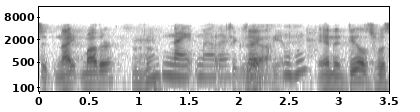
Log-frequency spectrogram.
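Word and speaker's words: 'night, Mother: is about the show called how do you pronounce it night mother night mother exactly and it deals with suicide yes tragedy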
